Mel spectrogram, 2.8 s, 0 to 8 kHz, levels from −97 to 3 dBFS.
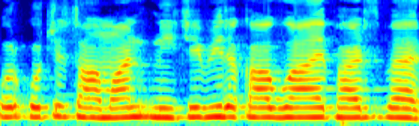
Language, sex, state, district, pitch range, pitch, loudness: Hindi, female, Bihar, Gopalganj, 225-230 Hz, 225 Hz, -15 LUFS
